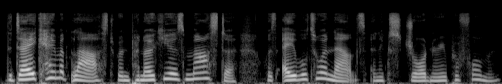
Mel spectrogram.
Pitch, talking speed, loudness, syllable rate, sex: 205 Hz, 180 wpm, -22 LUFS, 6.2 syllables/s, female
